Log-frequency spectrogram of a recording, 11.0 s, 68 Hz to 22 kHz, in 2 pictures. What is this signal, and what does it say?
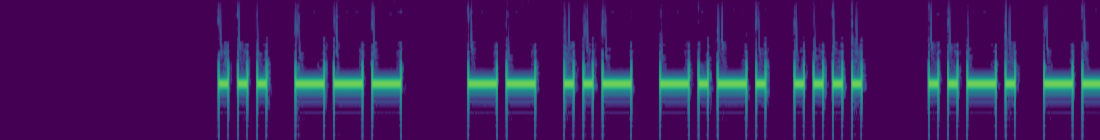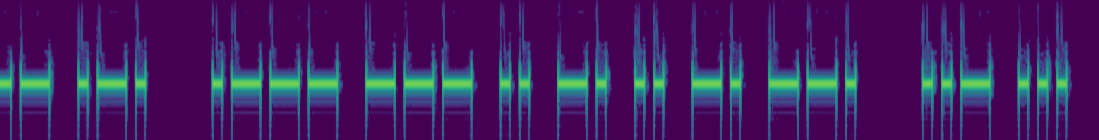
Morse code, heard as a keyed tone, about 25 wpm, 700 Hz. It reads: SO MUCH FOR JOINING US
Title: Sets of 5 Words 25wpm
